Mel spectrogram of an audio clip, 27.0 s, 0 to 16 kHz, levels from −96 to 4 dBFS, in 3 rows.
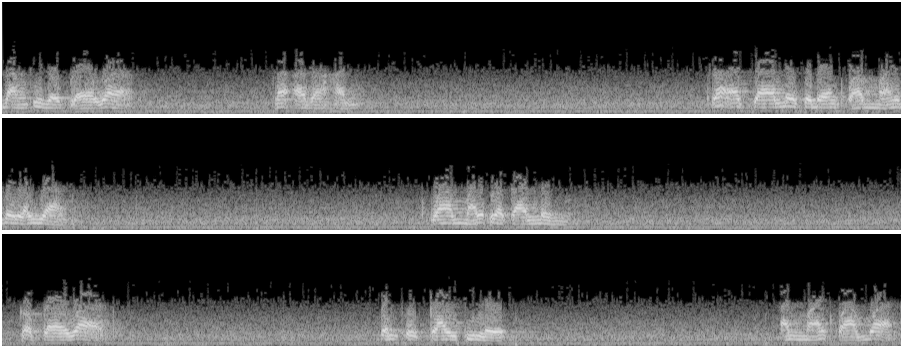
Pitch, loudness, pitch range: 105 Hz, -16 LUFS, 100-115 Hz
